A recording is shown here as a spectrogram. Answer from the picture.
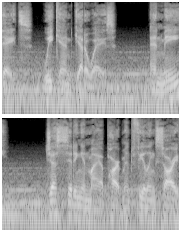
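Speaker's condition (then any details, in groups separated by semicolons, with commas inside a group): No condition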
